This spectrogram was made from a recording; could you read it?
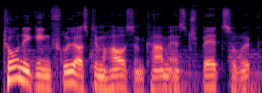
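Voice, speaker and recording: Lonely radio drama narrator, low gravelly voice, wistful first-person storytelling, clear music bed. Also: male voice, animated, moderate pace. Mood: wistful, reflective. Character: lonely, melancholic male narrator recalling life with a dog.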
